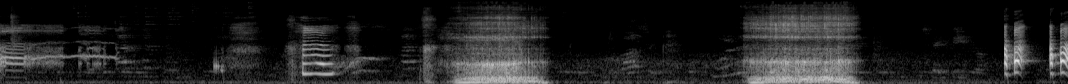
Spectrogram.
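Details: Snoring sound in a comedy clip, with laughter and a child reacting fearfully: snoring.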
